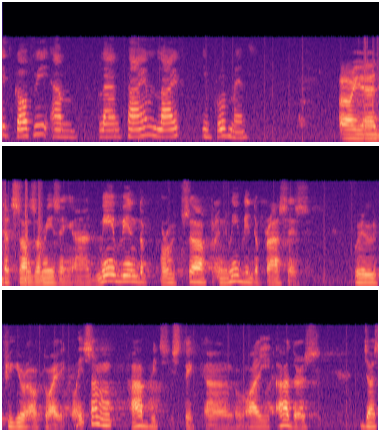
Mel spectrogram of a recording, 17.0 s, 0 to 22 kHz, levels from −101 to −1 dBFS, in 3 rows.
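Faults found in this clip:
Echo with no canceller, throughout the speech: a quieter, thinner copy trails each phrase by roughly a fifth of a second, about 22 dB below the direct speech. The far end's loudspeaker is feeding its microphone, and nothing removes that path before the return trip, so the talker hears their own speech come back after the network round trip.

Loose connector crackle, 5.42 to 6.26 s and 9.86 to 10.12 s: irregular bursts of scratchy crackle laid over the speech. Probable component is a worn or dirty plug or jack. The contact making and breaking as it moves chops the signal, and any DC on the line adds pops. The second burst is shorter, at about a quarter of a second. The call microphone processing is band-limited to 8 kHz, and that is normal.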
